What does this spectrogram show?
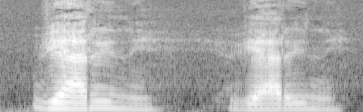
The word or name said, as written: viarini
